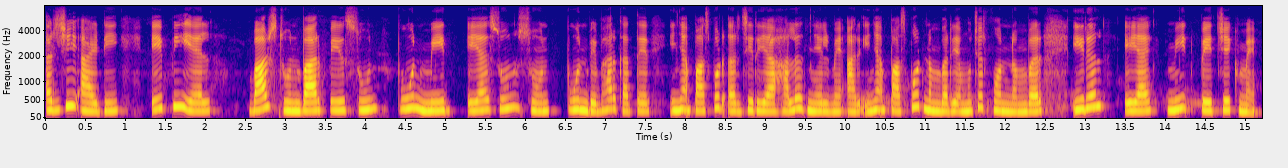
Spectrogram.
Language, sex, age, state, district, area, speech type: Santali, female, 18-30, Jharkhand, Bokaro, rural, read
